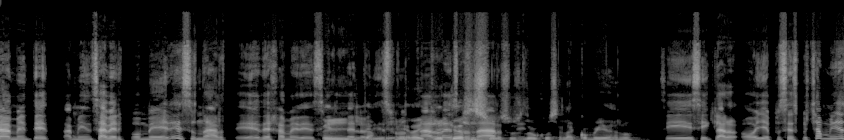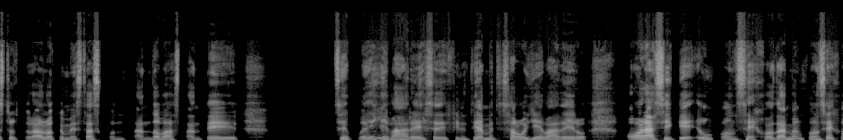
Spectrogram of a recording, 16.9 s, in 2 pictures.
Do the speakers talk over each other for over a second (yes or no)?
yes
